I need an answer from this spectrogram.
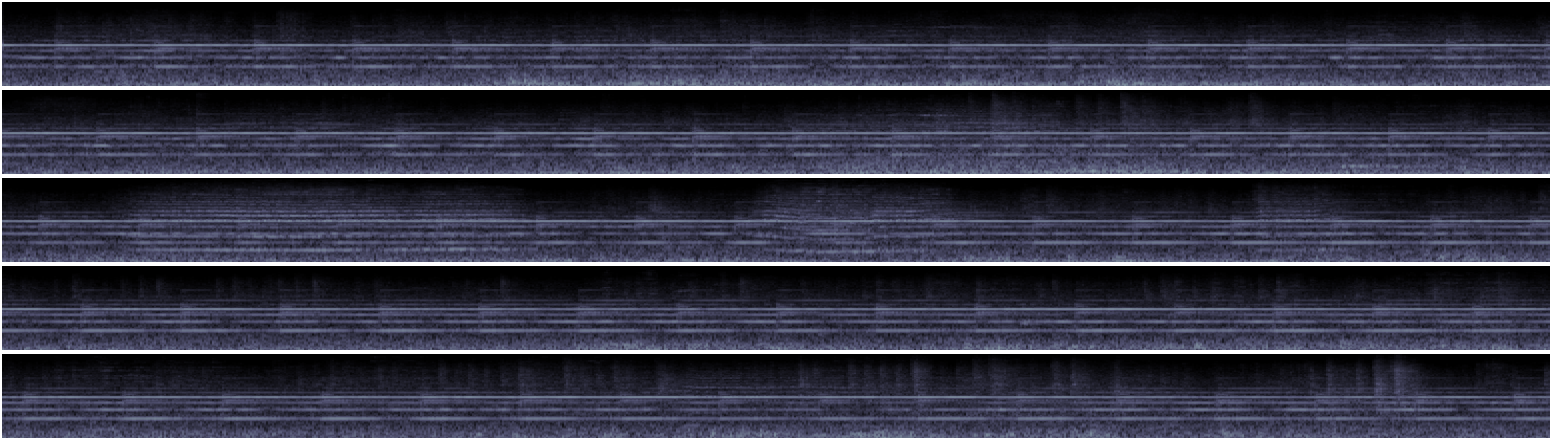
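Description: Freight train rolling through a grade crossing with a steady rumble and wheel clatter, while the crossing's electronic bells ring without pause. A short horn blast sounds about twelve seconds in, followed by a few brief wavering tones.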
